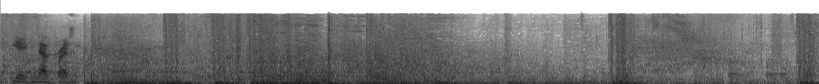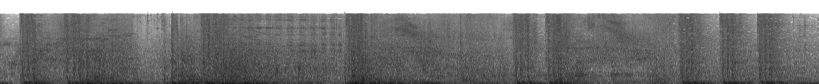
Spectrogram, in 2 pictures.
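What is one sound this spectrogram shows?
Gunfire blasts rapidly in bursts.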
